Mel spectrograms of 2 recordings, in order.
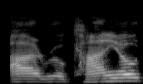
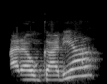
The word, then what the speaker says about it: Araucaria: Park that were the, I'm going to mispronounce it, the Araucanio tree, the Puin. Araucaria? Yeah.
